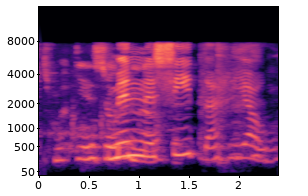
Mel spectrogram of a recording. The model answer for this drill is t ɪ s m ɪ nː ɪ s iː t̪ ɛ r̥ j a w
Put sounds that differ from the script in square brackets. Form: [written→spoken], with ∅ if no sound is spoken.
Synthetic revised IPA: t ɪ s m ɪ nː ɪ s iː t̪ [ɛ→a] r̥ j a w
